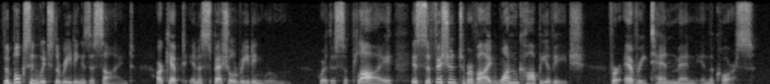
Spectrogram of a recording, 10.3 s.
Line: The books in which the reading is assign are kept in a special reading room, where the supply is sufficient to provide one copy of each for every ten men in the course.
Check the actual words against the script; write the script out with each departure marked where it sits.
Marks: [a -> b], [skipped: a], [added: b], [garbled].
The books in which the reading is [assign -> assigned] are kept in a special reading room, where the supply is sufficient to provide one copy of each for every ten men in the course.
